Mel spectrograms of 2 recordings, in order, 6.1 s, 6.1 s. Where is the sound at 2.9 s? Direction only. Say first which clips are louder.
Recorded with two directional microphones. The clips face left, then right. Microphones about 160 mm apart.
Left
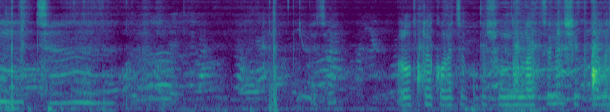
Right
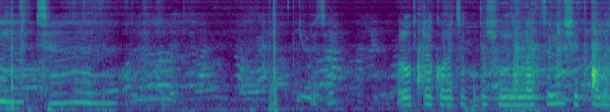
Right 4 dB; 5° right (ahead or behind).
